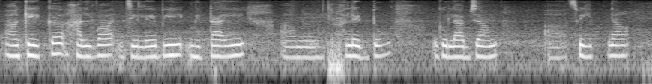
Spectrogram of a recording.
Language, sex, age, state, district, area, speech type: Malayalam, female, 30-45, Kerala, Alappuzha, rural, spontaneous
